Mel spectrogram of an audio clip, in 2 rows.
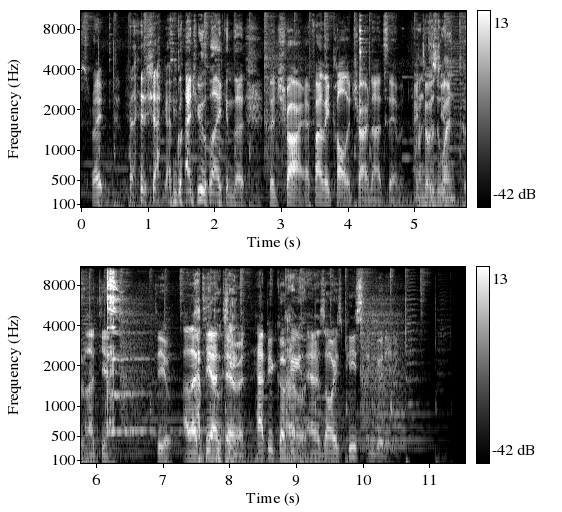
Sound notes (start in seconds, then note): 0.2 laughing; 6.1 glasses clink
